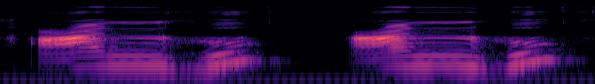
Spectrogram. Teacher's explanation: नून को इजहार से पढ़ेंगे, यानी जाहिर करके पढ़ेंगे।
